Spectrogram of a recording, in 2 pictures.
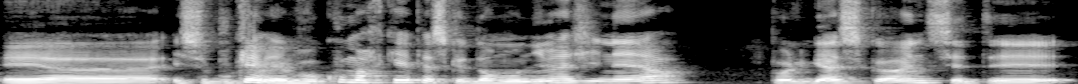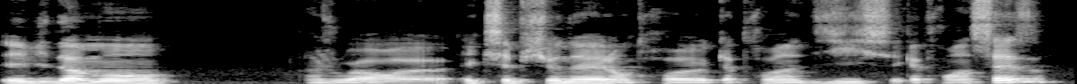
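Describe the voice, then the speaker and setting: A man's voice: mid-range voice, sing-song, a little slow, warm tone. A middle-aged man, a sports journalist guest, chatting casually in an interview with many fillers and restarts.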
